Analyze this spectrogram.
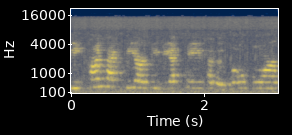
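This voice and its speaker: A woman projects a raised voice at a high pitch amid noticeable background noise. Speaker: school technology support staff. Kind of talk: orientation presentation.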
